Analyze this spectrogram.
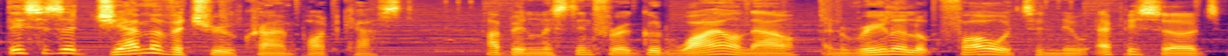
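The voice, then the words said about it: Lilting northern English accent. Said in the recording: “all delivered in a lovely lilting northern accent”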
